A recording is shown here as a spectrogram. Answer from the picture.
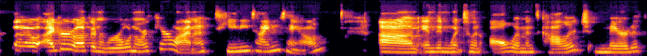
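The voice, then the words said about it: Slight Southern US twang. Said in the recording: “Rural North Carolina, you might detect a little bit of a twang.”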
